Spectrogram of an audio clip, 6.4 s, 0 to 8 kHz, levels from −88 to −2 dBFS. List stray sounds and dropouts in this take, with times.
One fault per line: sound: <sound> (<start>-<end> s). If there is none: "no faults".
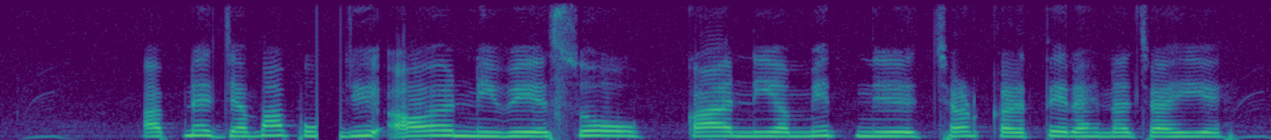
sound: dropout (1.6-1.7 s)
